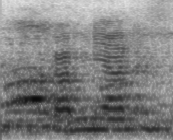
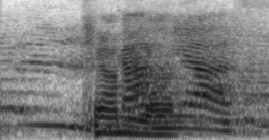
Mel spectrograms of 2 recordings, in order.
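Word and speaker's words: kamias: I kamyas. Kamya. Kamyas. Kamiat. Spell it.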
